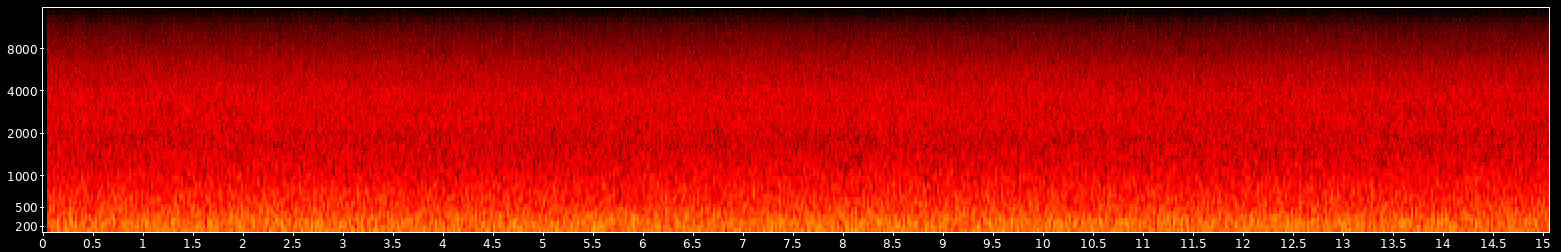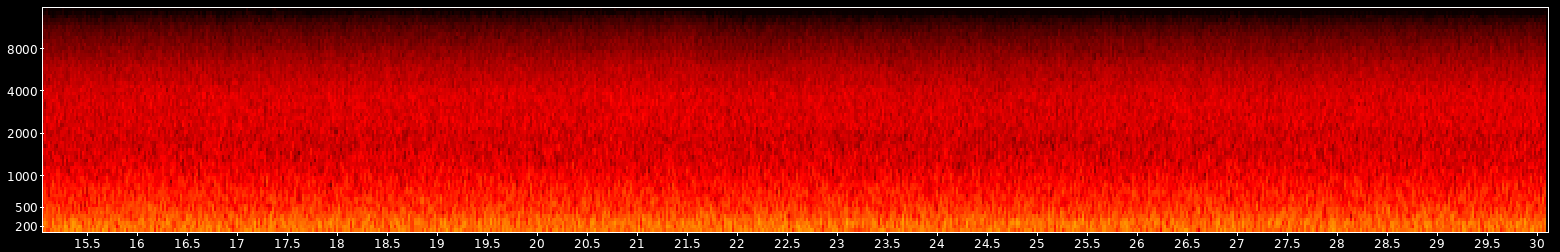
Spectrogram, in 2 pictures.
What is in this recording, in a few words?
bgm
